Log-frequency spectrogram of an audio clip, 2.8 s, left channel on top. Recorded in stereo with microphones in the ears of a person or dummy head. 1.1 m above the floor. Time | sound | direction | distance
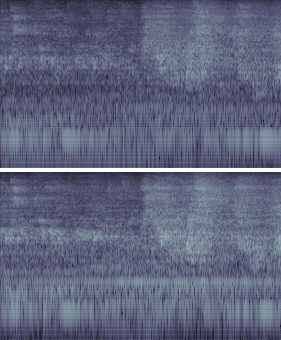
0.0 | running water | 20° left (ahead or behind) | 6 m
